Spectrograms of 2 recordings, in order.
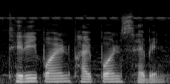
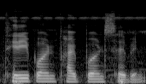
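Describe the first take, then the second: No difference in how they are said.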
